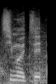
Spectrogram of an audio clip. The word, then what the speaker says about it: Timothée: It's supposed to be Timothée. Timothée Chalamet.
